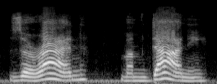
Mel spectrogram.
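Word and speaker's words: Zohran Mamdani: Babel said his name, which should be pronounced Zoran Mani, was most commonly mispronounced when people swapped the M and N in his last name.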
